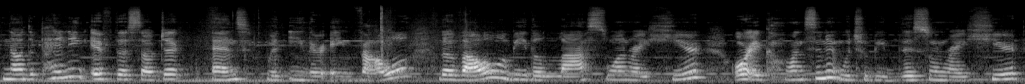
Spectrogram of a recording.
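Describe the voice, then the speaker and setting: A woman's voice: mid-range voice, expressive, measured pace, hardly any pauses, a little mellow, reverberant, soft background music. A young woman teaching a language lesson, patiently explaining examples one by one at a whiteboard. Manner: clear, patient explaining, often pointing at a whiteboard. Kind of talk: scripted lesson narration.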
